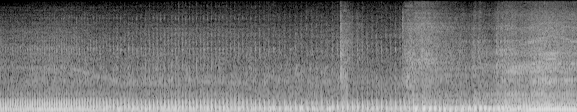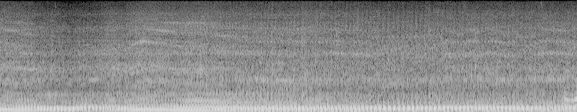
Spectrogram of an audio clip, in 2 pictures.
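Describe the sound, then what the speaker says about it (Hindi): A motorcycle labours up a steep, broken uphill road on a forest route, its engine droning and revving unevenly close by, with clattering, scraping and thumping from the rough surface throughout. "चढ़ाई पे रोड टूट है ना, तो फिर वो बाइक मोशन में आने में टाइम होती है"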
